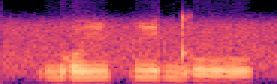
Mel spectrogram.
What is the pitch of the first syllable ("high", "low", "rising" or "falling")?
high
